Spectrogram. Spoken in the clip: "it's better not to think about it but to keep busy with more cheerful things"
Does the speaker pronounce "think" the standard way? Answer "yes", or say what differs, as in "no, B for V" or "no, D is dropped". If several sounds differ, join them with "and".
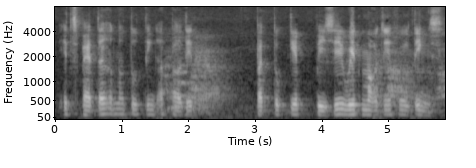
no, T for TH and K is dropped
